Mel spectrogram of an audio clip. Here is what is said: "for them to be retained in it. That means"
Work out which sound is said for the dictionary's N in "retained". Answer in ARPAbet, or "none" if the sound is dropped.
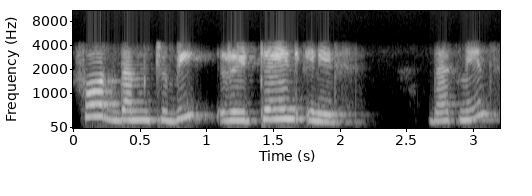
N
